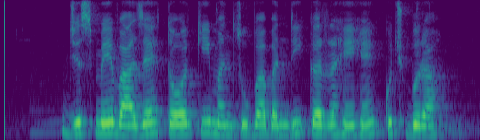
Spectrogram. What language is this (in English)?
Urdu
